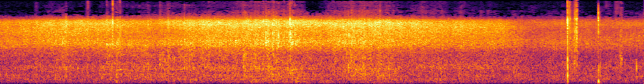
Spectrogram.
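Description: Steady rushing of wind, swelling slightly midway, with two sharp clicks near the end.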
